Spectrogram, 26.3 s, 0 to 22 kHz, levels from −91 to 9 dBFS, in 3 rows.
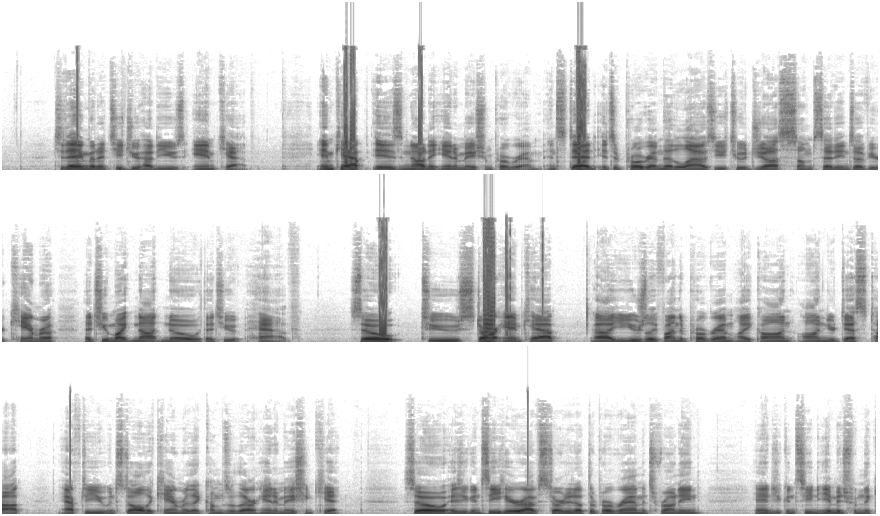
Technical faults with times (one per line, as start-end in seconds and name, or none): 0.75 integer overflow
3.42-3.52 integer overflow
4.16-4.20 integer overflow
5.74-5.83 integer overflow
12.53-12.60 integer overflow
13.57-14.16 integer overflow
18.20 integer overflow
22.77 integer overflow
